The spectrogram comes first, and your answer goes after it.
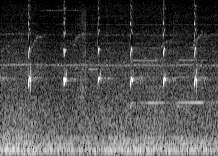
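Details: Squirrel perched on a water valve, chirping like a bird: six short, sharp, high chirps, evenly spaced about two-thirds of a second apart, over a steady low background hum.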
